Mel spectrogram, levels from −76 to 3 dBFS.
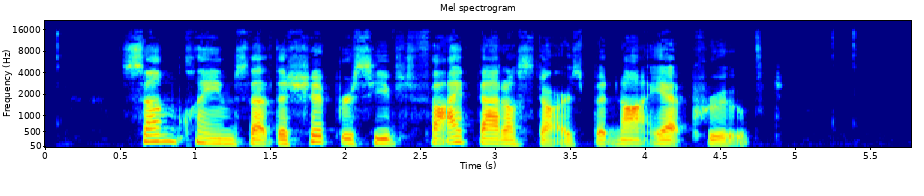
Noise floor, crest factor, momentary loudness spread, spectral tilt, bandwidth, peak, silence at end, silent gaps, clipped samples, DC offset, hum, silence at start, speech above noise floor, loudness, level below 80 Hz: -56 dBFS; 18 dB; 8 LU; -4.5 dB/octave; 16.5 kHz; -2 dBFS; 1 s; none; under 0.1%; under 0.1%; none; 0.5 s; 36 dB; -20 LUFS; -60 dBFS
